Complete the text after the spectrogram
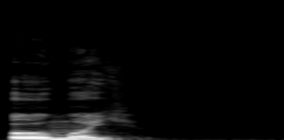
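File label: "ӧмӧй", Komi, female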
